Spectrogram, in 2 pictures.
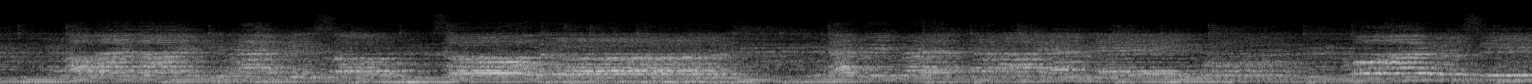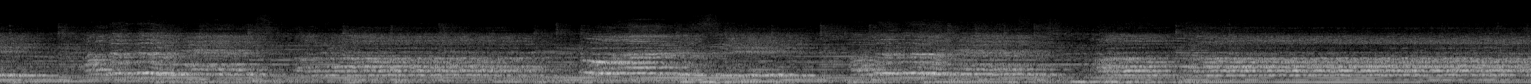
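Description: Mixed church choir of men and women singing a hymn in phrases a few seconds long over a sustained low accompaniment, ending on a long held chord.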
